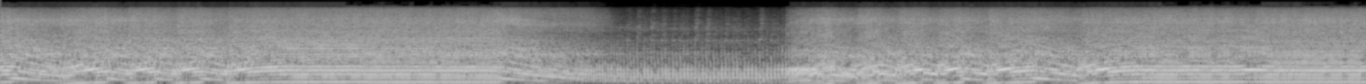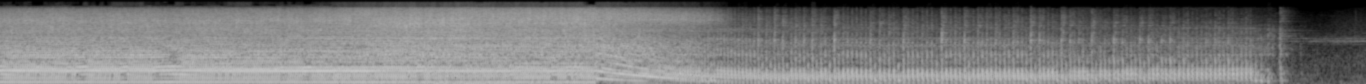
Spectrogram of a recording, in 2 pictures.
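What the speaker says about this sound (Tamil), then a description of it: "மிஷினை ஓட்டியே காட்டுறேன் நான் உங்களுக்கு." A power tool machine in a Coimbatore tools market runs loud and close, its motor revving up to a high whine, holding, then winding down, in repeated bursts. No talk.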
